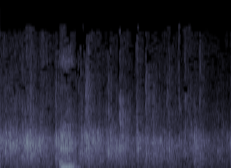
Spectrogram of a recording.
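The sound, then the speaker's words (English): A church audience applauds together for the youth group leaders and young adult ministry, a dense, steady patter of many hands clapping at moderate volume throughout, with a brief low murmur of voices partway through. “Yes, you can clap for that. That's worth clapping for.”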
